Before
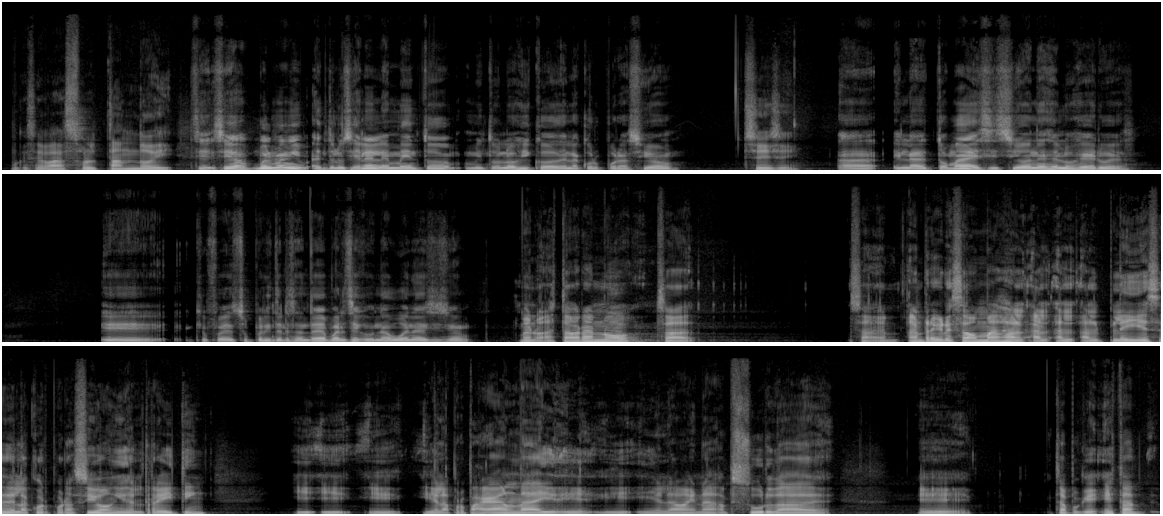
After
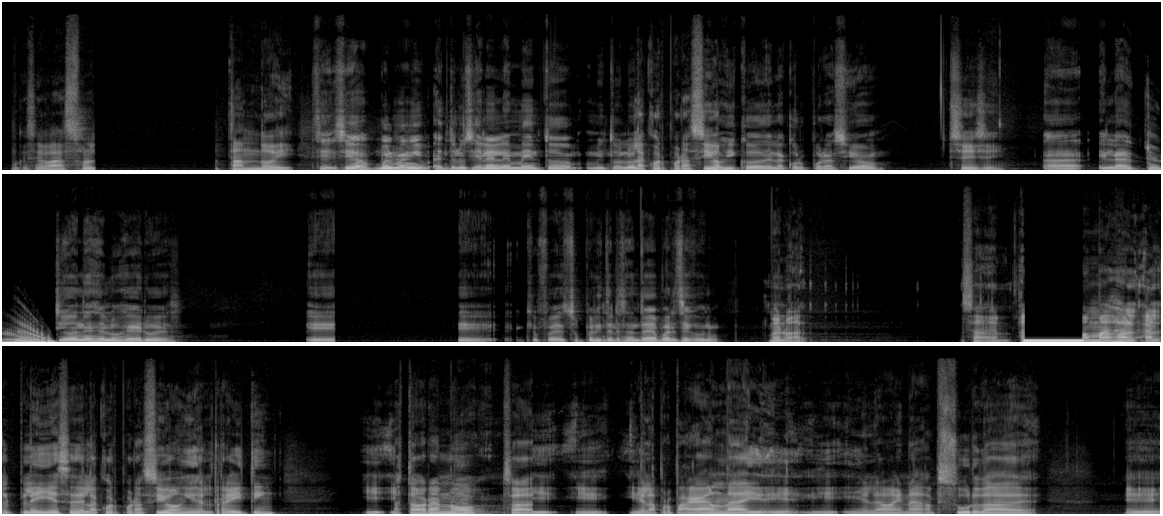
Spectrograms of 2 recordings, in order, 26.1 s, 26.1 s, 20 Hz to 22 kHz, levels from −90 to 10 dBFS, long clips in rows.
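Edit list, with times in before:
0.69 s: insert room tone 0.91 s
6.87 s: tape stop 0.69 s
9.64 s: insert room tone 0.94 s
11.51–12.12 s: delete
12.79–13.82 s: move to 19.81 s
15.51–15.96 s: bleep 261 Hz -9 dBFS
16.55–16.87 s: delete
17.50–18.13 s: copy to 3.83 s

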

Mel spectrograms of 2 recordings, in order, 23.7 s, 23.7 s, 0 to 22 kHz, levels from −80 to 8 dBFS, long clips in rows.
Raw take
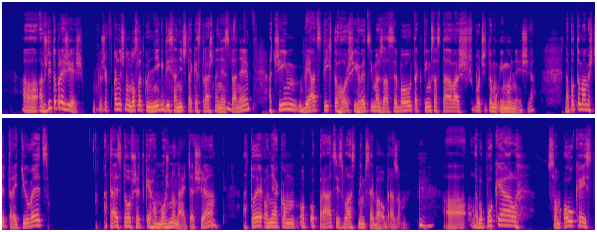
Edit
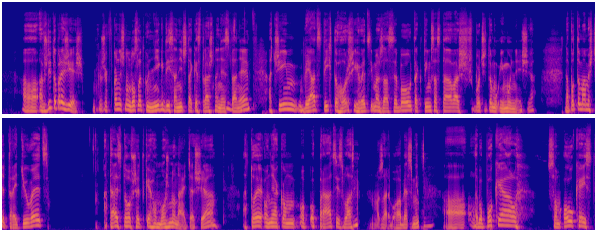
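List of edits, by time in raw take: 18.89–20.30 s: reverse

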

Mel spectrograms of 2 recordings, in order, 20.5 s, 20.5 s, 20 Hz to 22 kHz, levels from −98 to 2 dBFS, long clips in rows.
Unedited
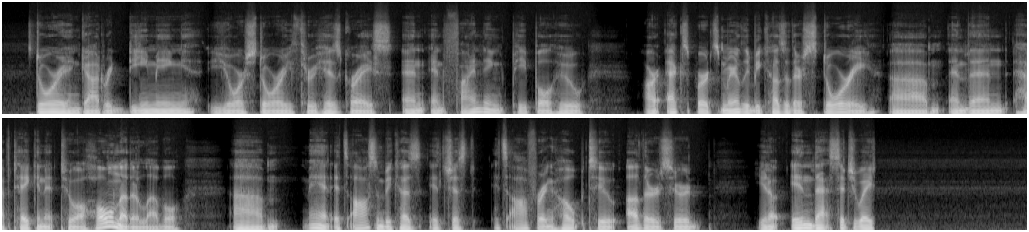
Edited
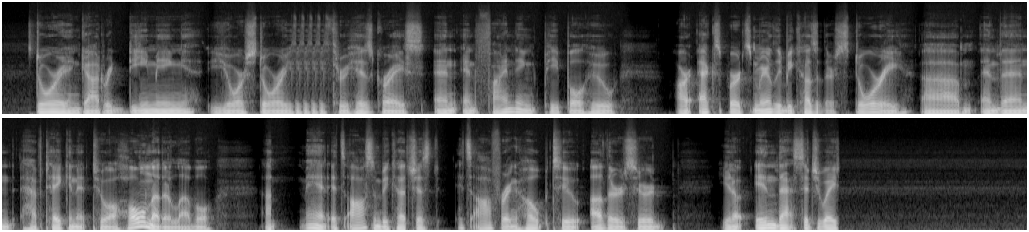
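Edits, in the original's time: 2.86 s: stutter 0.08 s, 5 plays
7.84–8.60 s: fade in equal-power, from -18.5 dB
12.62–12.97 s: delete
14.31–14.64 s: delete

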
